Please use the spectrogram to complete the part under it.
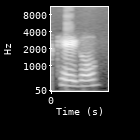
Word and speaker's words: Cagle: Yep, it's Cagle.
